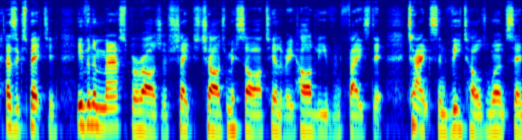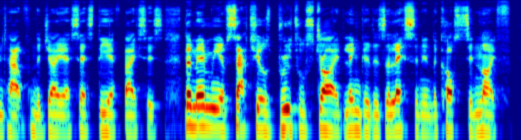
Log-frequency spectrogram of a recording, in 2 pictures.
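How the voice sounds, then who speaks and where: A woman's voice: deep voice, steady tone, normal speed, few pauses, a little mellow. A woman narrating fan fiction as a dramatic audio story reading.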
